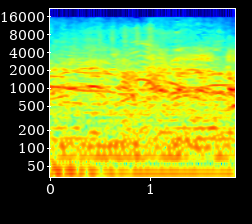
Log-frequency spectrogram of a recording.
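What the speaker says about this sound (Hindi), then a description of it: "वक्त के साथ गेम जोन में भीड़ बढ़ने लगी।" Crowd gathering in a busy game zone, a dense murmur of many overlapping voices and chatter that holds steady and close throughout.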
